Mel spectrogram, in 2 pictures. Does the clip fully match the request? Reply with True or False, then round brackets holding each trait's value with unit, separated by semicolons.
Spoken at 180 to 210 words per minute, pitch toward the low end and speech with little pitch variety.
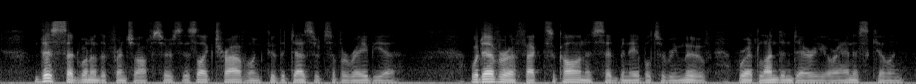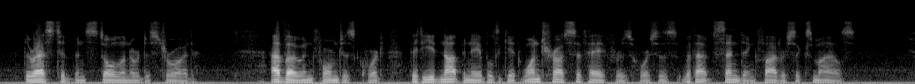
True (200 wpm; 95 Hz; 2.2 semitones)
